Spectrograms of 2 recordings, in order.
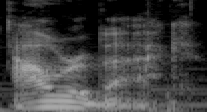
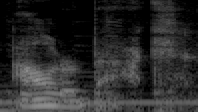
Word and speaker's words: Auerbach: How do you pronounce his last name again? – Auerbach. – Dan Auerbach. Great.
